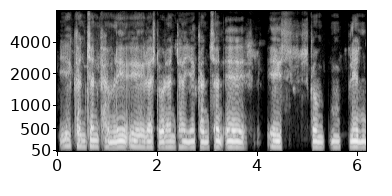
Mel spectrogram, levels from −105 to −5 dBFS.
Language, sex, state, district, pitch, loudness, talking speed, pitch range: Hindi, male, Bihar, Begusarai, 120 Hz, -19 LUFS, 75 wpm, 115-130 Hz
